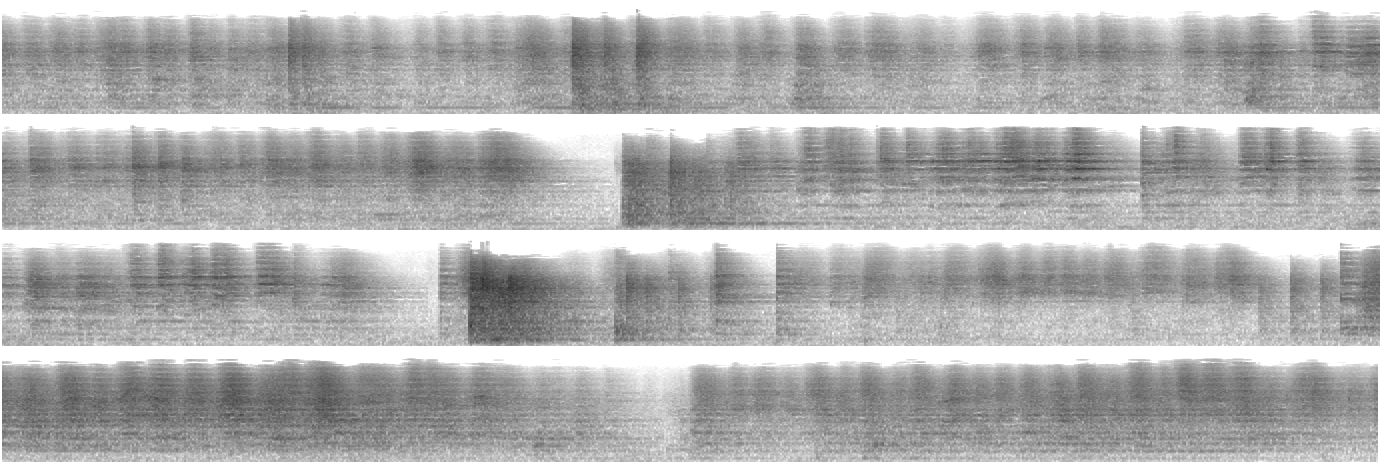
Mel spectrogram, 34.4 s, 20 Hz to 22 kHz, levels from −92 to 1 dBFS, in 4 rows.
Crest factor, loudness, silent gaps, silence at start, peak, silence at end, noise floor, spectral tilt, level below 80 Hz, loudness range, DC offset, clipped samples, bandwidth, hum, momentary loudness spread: 26 dB; -23 LUFS; none; 0 s; 0 dBFS; 0 s; -49 dBFS; 2.5 dB/octave; -68 dBFS; 11 LU; under 0.1%; under 0.1%; 15.5 kHz; none; 14 LU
